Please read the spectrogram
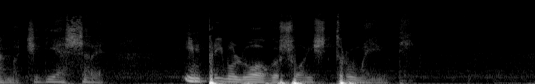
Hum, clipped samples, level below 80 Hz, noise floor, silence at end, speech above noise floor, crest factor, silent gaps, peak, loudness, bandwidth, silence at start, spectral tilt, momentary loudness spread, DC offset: none; under 0.1%; -22 dBFS; -59 dBFS; 1.75 s; 40 dB; 20 dB; none; 0 dBFS; -23 LUFS; 8 kHz; 0.5 s; -7.5 dB/octave; 24 LU; under 0.1%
